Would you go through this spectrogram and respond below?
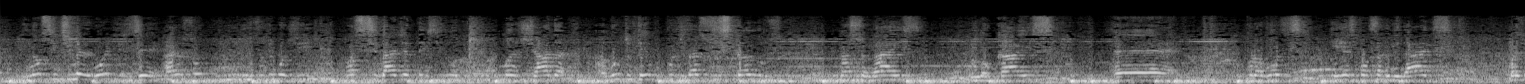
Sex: male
